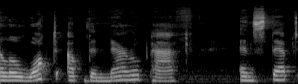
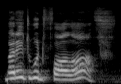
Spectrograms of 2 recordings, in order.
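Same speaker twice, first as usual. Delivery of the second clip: ordinary delivery, nothing marked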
